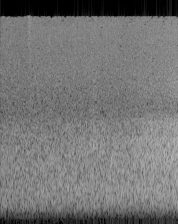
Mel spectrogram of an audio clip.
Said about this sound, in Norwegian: Hør på suset fra vinden og vær i kontakt med luftens engel.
